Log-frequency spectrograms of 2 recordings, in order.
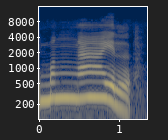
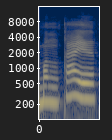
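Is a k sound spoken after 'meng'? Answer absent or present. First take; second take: absent; present. First: No k sound follows the ng sound. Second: A k sound follows the ng sound. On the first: The speaker calls it right. "menjadi mengail" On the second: The speaker calls it wrong. "bukan mengkail"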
